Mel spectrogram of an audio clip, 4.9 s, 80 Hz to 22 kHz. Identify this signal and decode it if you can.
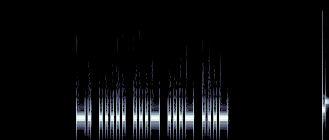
Morse code, heard as a keyed tone, about 28 wpm, 700 Hz. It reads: N5VVV
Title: USA Call Signs - 5 Characters - 2x Character Spacing - 28wpm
